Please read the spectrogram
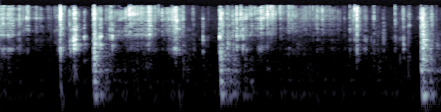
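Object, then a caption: Bar of soap. A solid yellow bar of soap with glittery edges is held in the hand and sliced into thin layers with a metal utility-knife blade, its curls piling up on a wooden table. Quick crisp scraping and shaving strokes come in short bursts with bright, crackly edges, the strongest cuts near the start, middle and end.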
